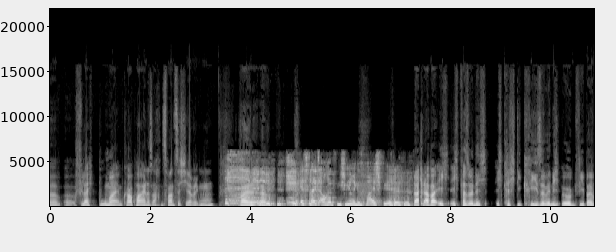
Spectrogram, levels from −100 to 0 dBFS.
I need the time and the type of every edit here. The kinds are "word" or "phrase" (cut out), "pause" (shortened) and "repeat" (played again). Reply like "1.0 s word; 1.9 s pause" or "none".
8.0 s word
